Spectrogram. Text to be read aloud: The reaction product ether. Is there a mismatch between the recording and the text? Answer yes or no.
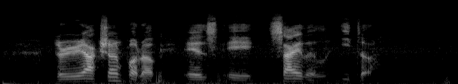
yes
